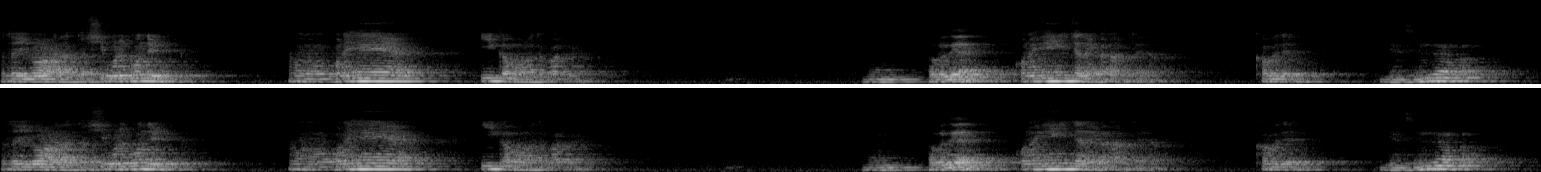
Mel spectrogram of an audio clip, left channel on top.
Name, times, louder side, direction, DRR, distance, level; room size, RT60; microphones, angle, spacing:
voice 1, 0.0-1.6 2.9-4.1 4.8-5.8 9.4-9.5 10.2-11.6 12.6-12.9, left 1 dB, 50° left, -2 dB, 0.7 m, -27 dB
voice 2, 8.6-8.9 9.3-9.8 13.8-14.7, equal, 10° right, -3 dB, 0.6 m, -27 dB
2.7 x 2.6 x 3.3 m, 1.2 s
head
